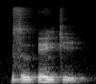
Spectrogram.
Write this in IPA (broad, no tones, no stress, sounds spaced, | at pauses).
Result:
z ɯ ʔ e lʲ k i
